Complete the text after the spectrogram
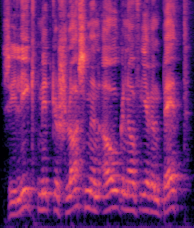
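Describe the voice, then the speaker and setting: A man's voice: fairly high pitch, moderate pace, dark tone, lightly acted. An actor playing a solemn, worried king and father in a fairy-tale radio play, speaking formally and declaiming. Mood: distressed, pleading.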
